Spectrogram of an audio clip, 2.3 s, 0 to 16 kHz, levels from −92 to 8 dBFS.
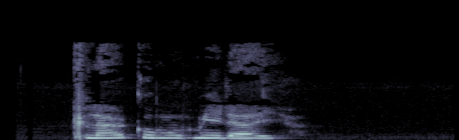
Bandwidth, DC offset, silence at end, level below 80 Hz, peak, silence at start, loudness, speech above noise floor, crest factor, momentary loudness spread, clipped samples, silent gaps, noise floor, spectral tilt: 11.5 kHz; under 0.1%; 0.95 s; -84 dBFS; -12 dBFS; 0.35 s; -27 LUFS; 49 dB; 18 dB; 8 LU; under 0.1%; none; -74 dBFS; -4 dB/octave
